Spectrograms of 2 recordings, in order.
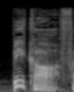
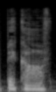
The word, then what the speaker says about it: Bikoff: Don Bickoff, I believe that's how you say his name. Bickoff, B-I-K-O-F-F.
